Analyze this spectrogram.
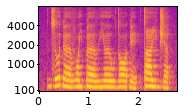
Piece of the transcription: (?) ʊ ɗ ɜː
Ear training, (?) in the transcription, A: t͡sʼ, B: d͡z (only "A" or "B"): B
